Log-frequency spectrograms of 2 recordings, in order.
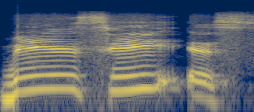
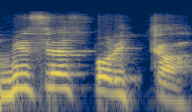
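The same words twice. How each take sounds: First: বিসিএস very slowly, each letter name held apart; বিসিএস as three slow, separate syllables bi, si, es; slow sounding out. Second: Said in the usual way. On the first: Shown as a demonstration. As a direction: spell out বিসিএস letter by letter, stretched. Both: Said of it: "বিসিএস উচ্চারণ করতে".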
